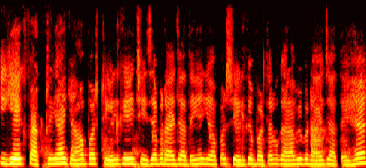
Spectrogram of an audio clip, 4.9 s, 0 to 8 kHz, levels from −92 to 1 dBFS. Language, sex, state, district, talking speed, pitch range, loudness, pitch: Hindi, female, Delhi, New Delhi, 280 wpm, 205-230 Hz, -20 LUFS, 215 Hz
